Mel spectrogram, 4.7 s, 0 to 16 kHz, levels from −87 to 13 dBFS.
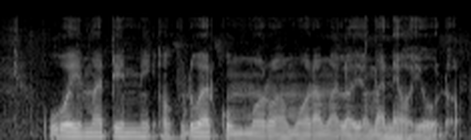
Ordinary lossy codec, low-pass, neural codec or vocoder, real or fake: none; 9.9 kHz; vocoder, 22.05 kHz, 80 mel bands, WaveNeXt; fake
